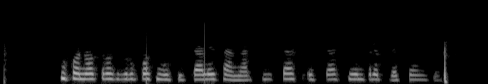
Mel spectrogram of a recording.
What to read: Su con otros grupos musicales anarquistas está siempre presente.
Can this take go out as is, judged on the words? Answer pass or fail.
pass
